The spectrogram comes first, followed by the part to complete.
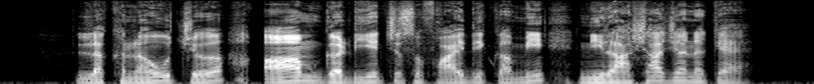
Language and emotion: Dogri, disgusted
